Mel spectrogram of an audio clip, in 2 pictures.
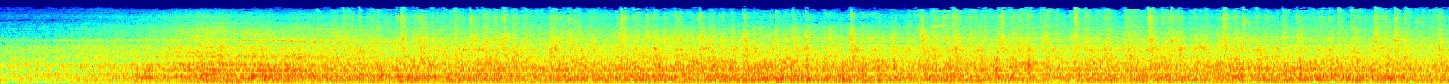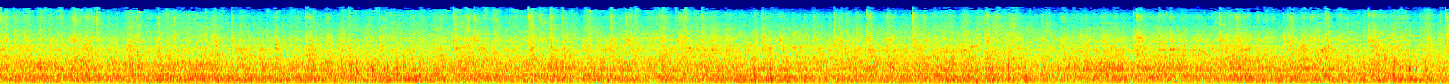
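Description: Train passing through at speed: after a build-up over the first couple of seconds, a steady rush of wheel-on-rail noise with rapid clicking over the rail joints.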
